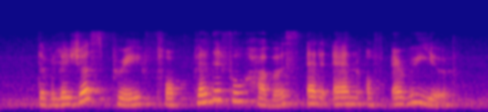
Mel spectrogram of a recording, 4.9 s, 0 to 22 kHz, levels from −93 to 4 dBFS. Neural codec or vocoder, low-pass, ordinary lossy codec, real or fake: none; none; none; real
